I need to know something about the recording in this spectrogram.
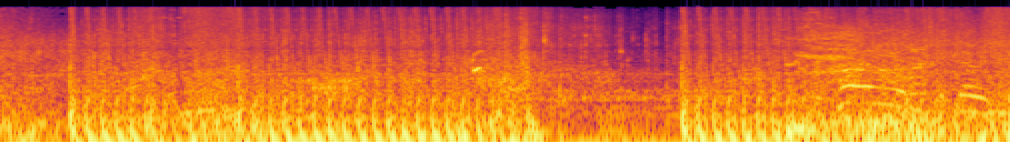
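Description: A rapid-firing gun shoots in quick bursts.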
